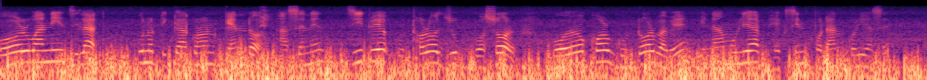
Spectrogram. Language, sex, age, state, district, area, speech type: Assamese, female, 60+, Assam, Dibrugarh, rural, read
